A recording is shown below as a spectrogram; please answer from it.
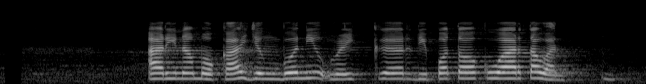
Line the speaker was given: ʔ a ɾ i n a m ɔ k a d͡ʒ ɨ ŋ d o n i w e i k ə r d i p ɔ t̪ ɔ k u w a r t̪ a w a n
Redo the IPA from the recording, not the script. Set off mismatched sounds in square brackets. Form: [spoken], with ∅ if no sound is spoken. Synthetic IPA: ʔ a ɾ i n a m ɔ k a d͡ʒ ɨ ŋ [b] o n i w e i k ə r d i p ɔ t̪ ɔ k u w a r t̪ a w a n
